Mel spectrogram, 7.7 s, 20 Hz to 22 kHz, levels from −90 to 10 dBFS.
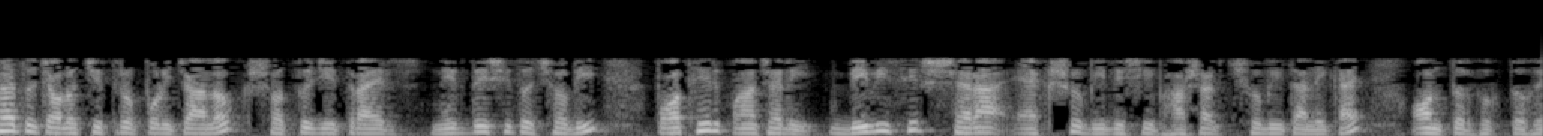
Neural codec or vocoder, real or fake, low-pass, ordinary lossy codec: none; real; 3.6 kHz; none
